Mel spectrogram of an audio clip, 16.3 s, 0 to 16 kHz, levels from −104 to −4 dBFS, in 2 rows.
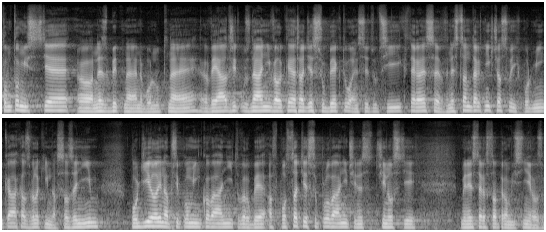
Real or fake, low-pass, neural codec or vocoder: real; 14.4 kHz; none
